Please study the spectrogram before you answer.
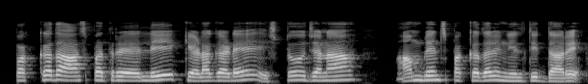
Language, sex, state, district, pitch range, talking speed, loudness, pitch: Kannada, male, Karnataka, Bangalore, 180-205 Hz, 80 wpm, -17 LUFS, 190 Hz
